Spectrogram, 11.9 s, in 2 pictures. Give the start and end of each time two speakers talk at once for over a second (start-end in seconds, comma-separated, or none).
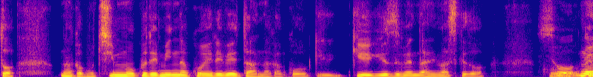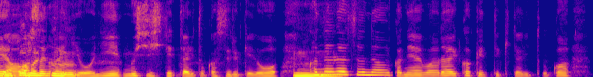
5.4-6.8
